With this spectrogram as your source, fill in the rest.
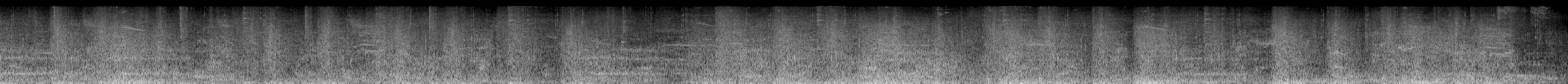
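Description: Magic spells crackle and burst in rapid succession.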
